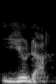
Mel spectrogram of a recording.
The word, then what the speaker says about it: Judah: were called Benjamin and Judah more properly pronounced yudah because we didn't get the harder sound to J until about 200 years ago until the year 1524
